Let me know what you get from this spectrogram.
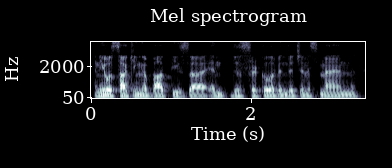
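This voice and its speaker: A history teacher talking casually as an interview guest, full of "you know" and "um" fillers. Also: male voice, on the low side, monotone, fast. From United States. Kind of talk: casual conversation.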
